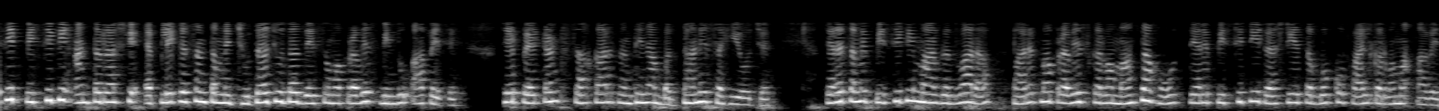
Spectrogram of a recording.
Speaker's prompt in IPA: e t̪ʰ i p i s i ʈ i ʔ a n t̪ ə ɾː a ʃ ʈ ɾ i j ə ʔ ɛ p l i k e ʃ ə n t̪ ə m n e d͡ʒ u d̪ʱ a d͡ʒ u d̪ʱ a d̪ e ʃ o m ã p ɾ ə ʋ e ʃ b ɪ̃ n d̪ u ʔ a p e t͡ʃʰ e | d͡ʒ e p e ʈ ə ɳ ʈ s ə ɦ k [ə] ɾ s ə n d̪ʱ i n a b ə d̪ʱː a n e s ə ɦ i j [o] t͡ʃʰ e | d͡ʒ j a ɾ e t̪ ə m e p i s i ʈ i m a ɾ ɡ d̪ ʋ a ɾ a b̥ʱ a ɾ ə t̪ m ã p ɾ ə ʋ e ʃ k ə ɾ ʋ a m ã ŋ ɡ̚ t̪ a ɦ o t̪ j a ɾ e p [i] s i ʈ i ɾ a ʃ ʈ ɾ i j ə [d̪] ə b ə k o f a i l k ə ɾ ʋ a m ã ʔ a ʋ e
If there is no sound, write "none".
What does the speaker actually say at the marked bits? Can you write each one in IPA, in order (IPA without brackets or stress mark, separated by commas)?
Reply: a, o, i, t̪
